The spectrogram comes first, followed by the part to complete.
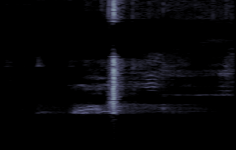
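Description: A short, high jingling chime: a faint shimmer swells just under a second in, peaks in one bright ding, and fades out.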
